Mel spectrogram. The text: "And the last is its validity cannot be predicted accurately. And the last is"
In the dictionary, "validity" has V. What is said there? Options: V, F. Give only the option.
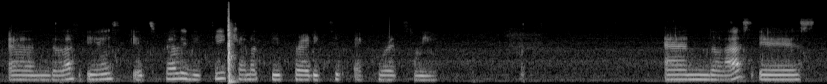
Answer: F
